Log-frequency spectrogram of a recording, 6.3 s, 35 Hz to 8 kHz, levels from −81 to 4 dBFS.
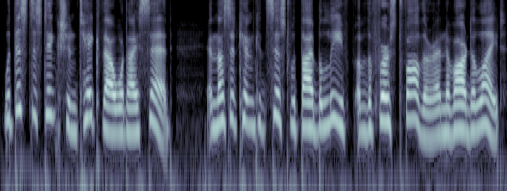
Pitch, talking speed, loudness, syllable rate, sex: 220 Hz, 225 wpm, -19 LUFS, 5.2 syllables/s, female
